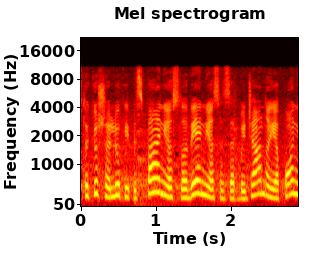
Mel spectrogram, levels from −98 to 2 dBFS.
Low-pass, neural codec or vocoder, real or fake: 10.8 kHz; vocoder, 48 kHz, 128 mel bands, Vocos; fake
